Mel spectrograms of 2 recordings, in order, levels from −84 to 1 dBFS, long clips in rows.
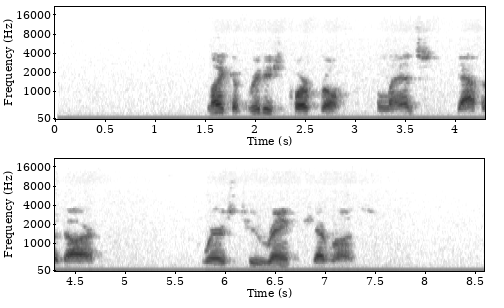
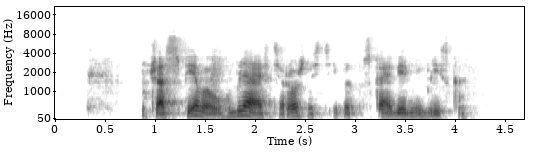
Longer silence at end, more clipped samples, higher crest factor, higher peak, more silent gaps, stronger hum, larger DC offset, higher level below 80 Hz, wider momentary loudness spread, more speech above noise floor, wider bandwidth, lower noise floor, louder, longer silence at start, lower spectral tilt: first, 0.75 s vs 0.6 s; neither; about the same, 22 dB vs 22 dB; about the same, -6 dBFS vs -4 dBFS; neither; neither; neither; first, -46 dBFS vs -72 dBFS; second, 11 LU vs 16 LU; second, 24 dB vs 32 dB; first, 14.5 kHz vs 7.6 kHz; second, -49 dBFS vs -57 dBFS; about the same, -26 LUFS vs -25 LUFS; first, 1.55 s vs 0.35 s; second, -5.5 dB/octave vs -7 dB/octave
